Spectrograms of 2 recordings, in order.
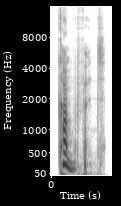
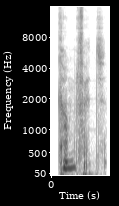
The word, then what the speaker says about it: comfort: Now let's put F-O-R-T in an unstressed syllable, for example in the word comfort. So fort, but comfort.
